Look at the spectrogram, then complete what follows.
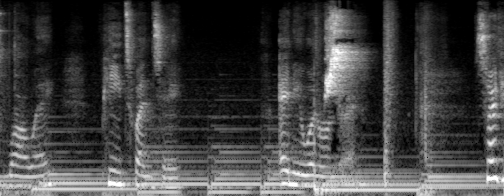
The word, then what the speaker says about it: Huawei: Some might call it Hawaii, but I'm pretty sure it's Huawei P20.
